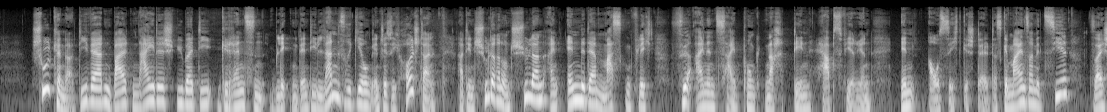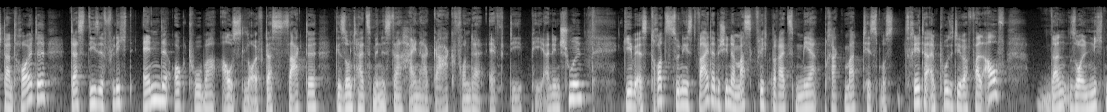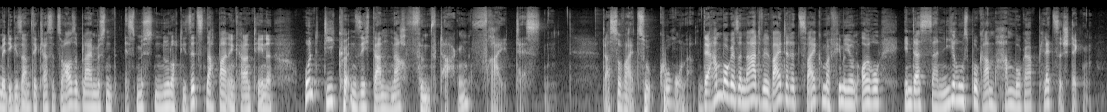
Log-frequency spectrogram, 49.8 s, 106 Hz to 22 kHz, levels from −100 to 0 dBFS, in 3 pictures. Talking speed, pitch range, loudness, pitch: 140 wpm, 120-160 Hz, -19 LUFS, 135 Hz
